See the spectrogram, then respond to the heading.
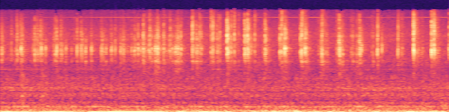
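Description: A small hollow tealight holder shaped as a cluster of skulls, likely cast resin, with a pink candle in the top, is held in both hands close to the mic and tapped and scratched with long painted nails. Quick, irregular bright clicks and scratchy rattles repeat over a constant low rumble, with an echo/delay effect smearing each tap.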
